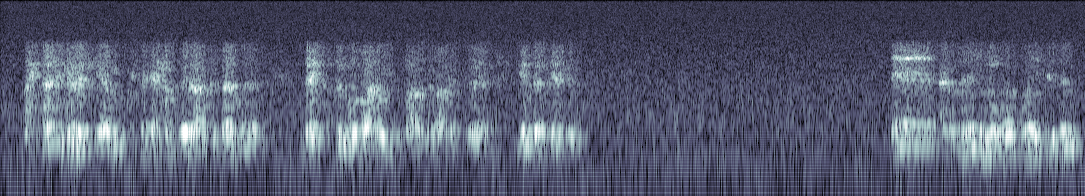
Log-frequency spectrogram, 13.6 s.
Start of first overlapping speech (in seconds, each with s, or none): none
